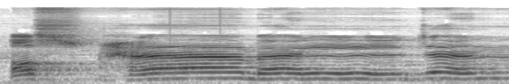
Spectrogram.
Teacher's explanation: اصحاب الجنہ، جیم کو نون مشدد کے ساتھ ملا کر یہاں غنہ کریں گے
